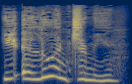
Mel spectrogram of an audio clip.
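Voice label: Female, Chinese; NightElf; Attack; zh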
